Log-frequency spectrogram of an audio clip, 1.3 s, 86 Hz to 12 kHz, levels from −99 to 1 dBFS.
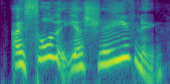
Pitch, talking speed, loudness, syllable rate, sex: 275 Hz, 235 wpm, -15 LUFS, 8.3 syllables/s, female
